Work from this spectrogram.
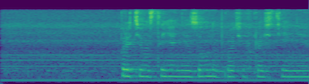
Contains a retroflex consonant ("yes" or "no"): no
